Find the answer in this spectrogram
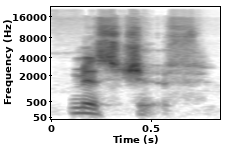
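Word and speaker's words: MSCHF: it's a designer and it's spelled ms chf mischief he um he did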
